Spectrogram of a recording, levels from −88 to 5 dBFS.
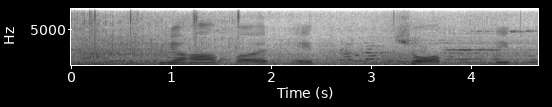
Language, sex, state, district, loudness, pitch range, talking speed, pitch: Hindi, female, Madhya Pradesh, Dhar, -17 LUFS, 205-220 Hz, 65 wpm, 215 Hz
